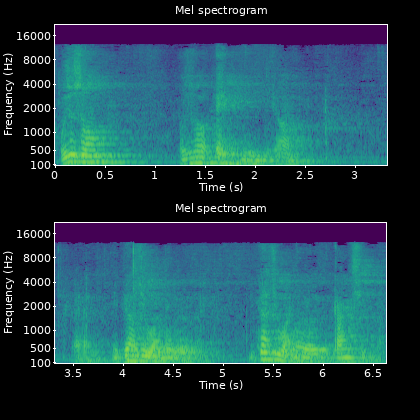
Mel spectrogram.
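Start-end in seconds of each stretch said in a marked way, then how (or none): 1.6-6.6 put-on soft and quick, baiting the child to disobey; hushed and hurried reverse-psychology warning; whispering a forbidden thing to tempt the nephew; sly hushed warning. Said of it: "我用了伊甸园的这个方法".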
